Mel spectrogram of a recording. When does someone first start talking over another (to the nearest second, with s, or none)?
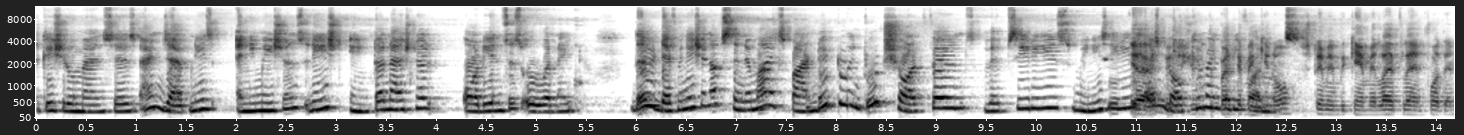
11 s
